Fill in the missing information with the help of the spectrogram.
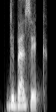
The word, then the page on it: dibasic: Indian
